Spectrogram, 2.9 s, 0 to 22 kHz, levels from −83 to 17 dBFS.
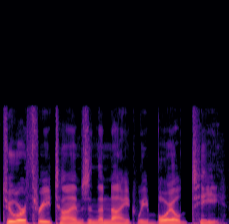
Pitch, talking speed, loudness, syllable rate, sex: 125 Hz, 210 wpm, -18 LUFS, 4.3 syllables/s, male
